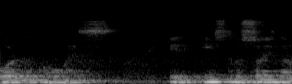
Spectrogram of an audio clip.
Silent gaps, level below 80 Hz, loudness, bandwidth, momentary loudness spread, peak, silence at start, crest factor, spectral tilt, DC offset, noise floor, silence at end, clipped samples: none; -54 dBFS; -30 LUFS; 8.4 kHz; 14 LU; -14 dBFS; 0 s; 14 dB; -8 dB/octave; under 0.1%; -52 dBFS; 0 s; under 0.1%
